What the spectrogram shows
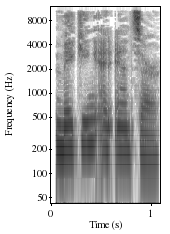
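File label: "Making an answer", English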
